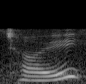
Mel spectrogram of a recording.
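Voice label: "ceoi2", Cantonese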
